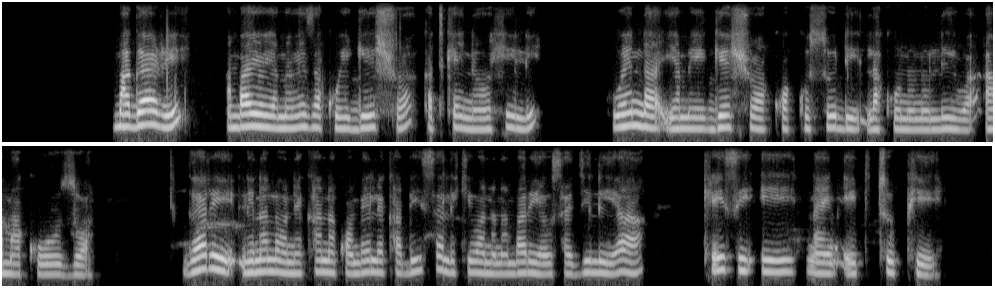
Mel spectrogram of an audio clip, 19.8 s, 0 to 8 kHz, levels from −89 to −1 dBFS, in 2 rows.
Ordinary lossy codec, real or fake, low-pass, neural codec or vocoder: Opus, 16 kbps; real; 7.2 kHz; none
